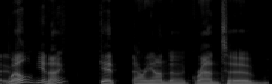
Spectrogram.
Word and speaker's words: Grande: Pronounce the E. – Grande.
